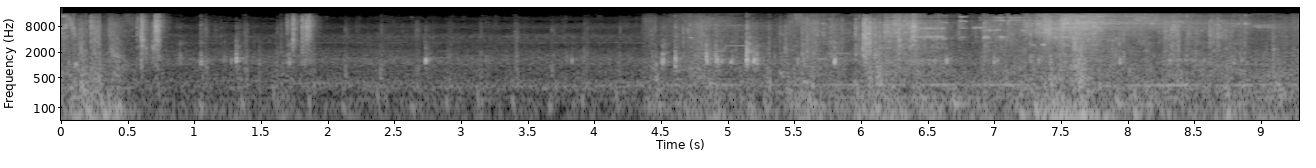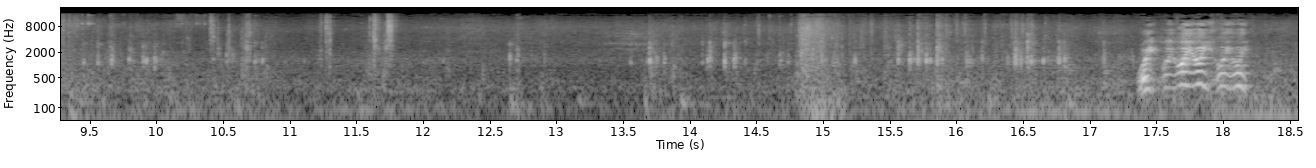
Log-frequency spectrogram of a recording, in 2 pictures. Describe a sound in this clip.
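Footsteps patter quickly on grass and pavement.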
